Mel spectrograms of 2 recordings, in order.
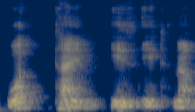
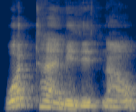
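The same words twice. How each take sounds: First: Slow, each word set apart; slow word-by-word model. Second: Louder, words run together; natural linked delivery. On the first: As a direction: spell out the phrase for learners, slowly. Teacher repeats it word by word. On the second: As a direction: model it as one connected phrase. Teacher models natural linked phrase. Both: Shown as a demonstration.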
